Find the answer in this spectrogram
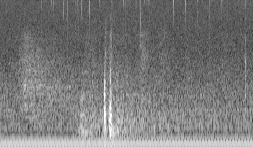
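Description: Steady electrical hum through the sound system's microphone line, with a sharp double knock about two seconds in from the headset microphone being handled.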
